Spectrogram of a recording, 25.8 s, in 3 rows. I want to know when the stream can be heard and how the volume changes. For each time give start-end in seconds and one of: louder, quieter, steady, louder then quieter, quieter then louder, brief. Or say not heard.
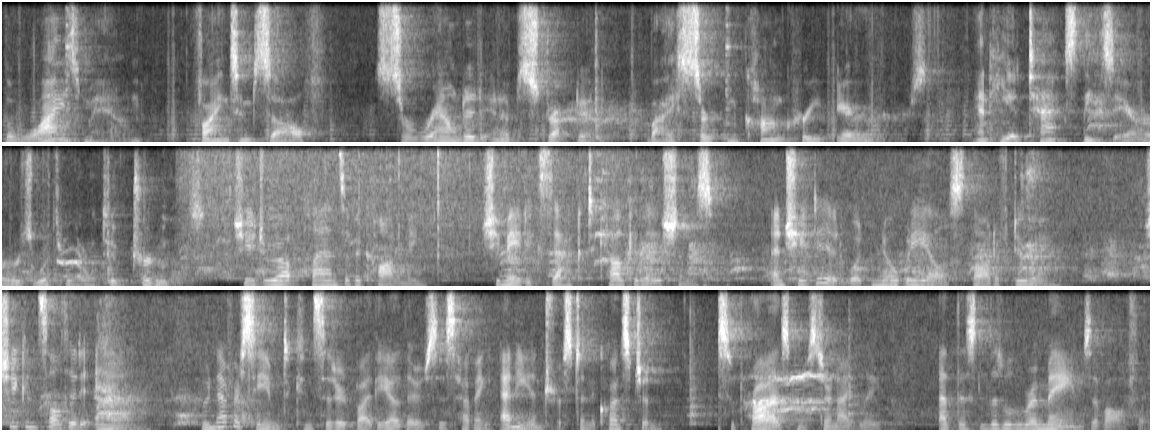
not heard.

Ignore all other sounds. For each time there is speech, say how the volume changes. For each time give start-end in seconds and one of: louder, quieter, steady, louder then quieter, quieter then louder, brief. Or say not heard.
0.0-25.7 steady.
